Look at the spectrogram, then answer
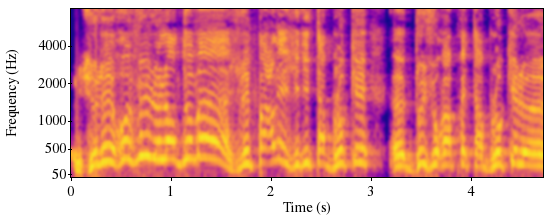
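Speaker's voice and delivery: shouting.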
